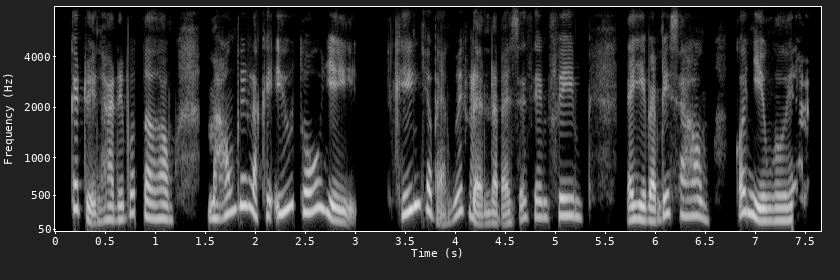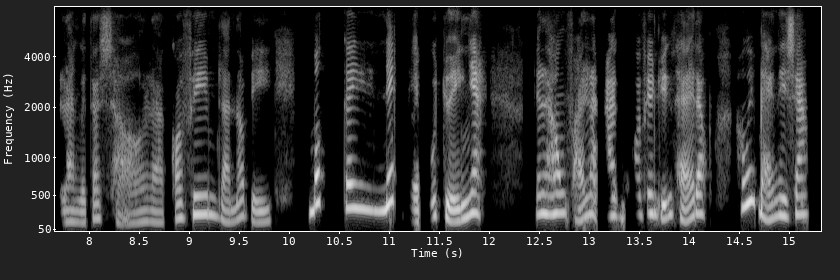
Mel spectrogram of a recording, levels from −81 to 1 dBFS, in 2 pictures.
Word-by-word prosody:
cái 325 Hz, -, +2 dB
truyện 130 Hz, -, 0 dB
Harry 180 Hz, +2 st, -1 dB
Potter 210 Hz, -4 st, -1 dB
hông? 185 Hz, -2 st, +1 dB, 0.4 s
Mà 200 Hz, -, 0 dB
hổng 250 Hz, +8 st, 0 dB
biết 365 Hz, +2 st, +2 dB
là 280 Hz, -, +3 dB
cái 220 Hz, -, -3 dB
yếu 305 Hz, +7 st, +3 dB
tố 280 Hz, +4 st, +3 dB
gì 315 Hz, -2 st, +2 dB, 0.4 s
khiến 290 Hz, +10 st, +4 dB
cho 295 Hz, -, +4 dB
bạn -, -, -6 dB
quyết 270 Hz, +3 st, -2 dB
định 130 Hz, -, +1 dB
là 135 Hz, -, 0 dB
bạn 125 Hz, +2 st, -3 dB
sẽ 185 Hz, +8 st, -6 dB
xem 210 Hz, -1 st, -4 dB
phim? 230 Hz, -2 st, 0 dB, 0.4 s
Tại 175 Hz, -, +3 dB
vì 180 Hz, -2 st, +4 dB
bạn 165 Hz, -2 st, +2 dB
biết 240 Hz, -, +1 dB
sao 230 Hz, -2 st, -3 dB
hông, 215 Hz, -4 st, -2 dB, 0.3 s
có -, -, 0 dB
nhiều 175 Hz, -11 st, +4 dB
người 165 Hz, +1 st, 0 dB
á, 195 Hz, -, -7 dB, 0.2 s
là 150 Hz, +1 st, -5 dB
người 140 Hz, -1 st, -6 dB
ta 190 Hz, -, -5 dB
sợ 135 Hz, -7 st, -8 dB
là 140 Hz, -1 st, -7 dB
coi 190 Hz, +1 st, -2 dB
phim 245 Hz, +2 st, +1 dB
là 145 Hz, -2 st, -3 dB
nó 205 Hz, +8 st, -4 dB
bị 145 Hz, +1 st, -4 dB, 0.4 s
mất 380 Hz, +8 st, +5 dB, 0.2 s
cái 325 Hz, -2 st, +4 dB
nét 350 Hz, +9 st, +5 dB
đẹp 150 Hz, -, 0 dB
của 220 Hz, -, -3 dB
truyện 155 Hz, +6 st, +5 dB
nha, 265 Hz, +2 st, +6 dB, 0.6 s
cho 250 Hz, -, -1 dB
nên 255 Hz, -, +4 dB
là 250 Hz, -, +2 dB
hông 260 Hz, +1 st, +3 dB
phải 230 Hz, -, -3 dB
là 245 Hz, -1 st, +1 dB
ai 225 Hz, +1 st, 0 dB
cũng 190 Hz, -, -11 dB
coi 245 Hz, -, -9 dB
phim 255 Hz, 0 st, +1 dB
chuyển 195 Hz, 0 st, +2 dB
thể -, -, +1 dB
đâu. 255 Hz, -1 st, +4 dB, 0.3 s
Hông 345 Hz, -, +3 dB
biết 415 Hz, -, +5 dB
bạn 195 Hz, -, +1 dB
thì 225 Hz, -1 st, +3 dB
sao? 245 Hz, +3 st, +2 dB
225 Hz, 265 wpm, -22 LUFS, 180-265 Hz, 0.6 s, nha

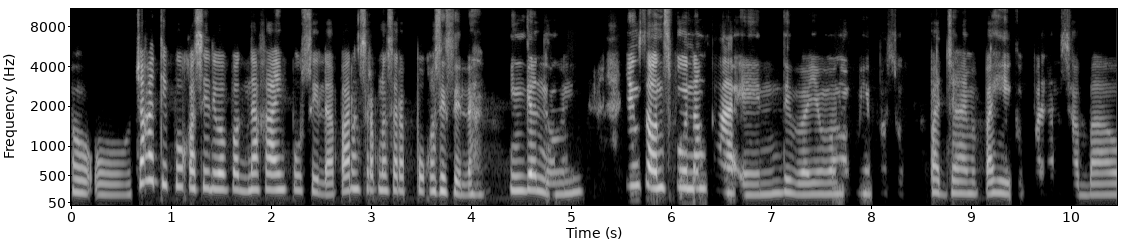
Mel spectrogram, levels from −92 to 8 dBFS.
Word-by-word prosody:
Oo, 180 Hz, -4 st, -6 dB
'tsaka 380 Hz, +3 st, +7 dB
'di 355 Hz, -, 0 dB
po 320 Hz, -1 st, -1 dB
kasi 290 Hz, -1 st, +3 dB
'di 280 Hz, -, -2 dB
ba, 270 Hz, -, +1 dB
'pag 265 Hz, -2 st, -1 dB
nakain 265 Hz, 0 st, +3 dB
po 260 Hz, -1 st, -9 dB
sila 195 Hz, -7 st, -2 dB
parang 250 Hz, +6 st, +1 dB
sarap 265 Hz, -1 st, -1 dB
na 255 Hz, -, -1 dB
sarap 245 Hz, -1 st, -1 dB
po 240 Hz, -, -3 dB
kasi 240 Hz, 0 st, +1 dB
sila, 190 Hz, -4 st, -2 dB, 0.4 s
yung 250 Hz, 0 st, -1 dB
gano'n, 215 Hz, -3 st, -1 dB, 0.5 s
yung 335 Hz, +1 st, +5 dB
sounds 300 Hz, -3 st, +6 dB
po 300 Hz, -1 st, +2 dB
ng 285 Hz, 0 st, +3 dB, 0.2 s
kain, 195 Hz, -2 st, 0 dB
'di 220 Hz, -, -3 dB
ba, 185 Hz, -2 st, -4 dB
yung 190 Hz, +1 st, -5 dB
mga 195 Hz, 0 st, -4 dB, 0.2 s
may 195 Hz, -, -8 dB
pa-soup 210 Hz, +2 st, -21 dB, 0.2 s
pa 225 Hz, -, -1 dB
diyan, 200 Hz, +1 st, -4 dB
may 195 Hz, -, -20 dB
pahigop 195 Hz, -1 st, -3 dB
pa -, -, -8 dB
ng -, -, -38 dB
sabaw, 180 Hz, +1 st, -6 dB
220 Hz, 220 wpm, -21 LUFS, 190-265 Hz, 0.5 s, tsaka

